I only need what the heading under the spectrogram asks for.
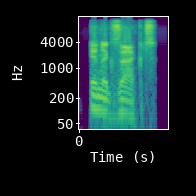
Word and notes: inexact: British English

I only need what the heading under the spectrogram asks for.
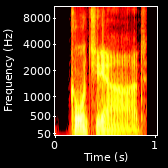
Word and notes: courtyard: British English

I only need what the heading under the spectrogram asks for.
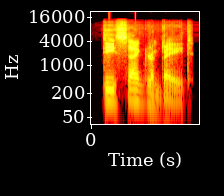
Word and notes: desegregate: American English

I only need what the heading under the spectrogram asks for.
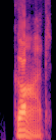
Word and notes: got: American English

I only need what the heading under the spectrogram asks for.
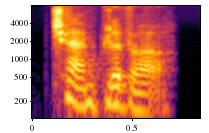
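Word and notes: champlevé: Indian

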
